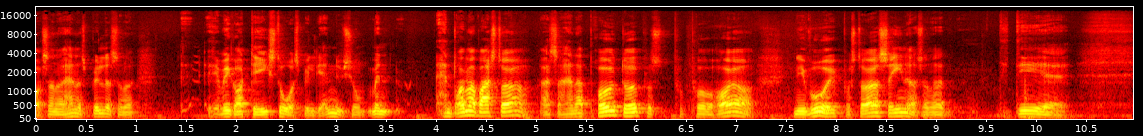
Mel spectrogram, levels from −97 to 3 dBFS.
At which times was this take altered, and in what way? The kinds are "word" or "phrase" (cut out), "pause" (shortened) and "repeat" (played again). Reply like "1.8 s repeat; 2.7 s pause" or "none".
none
